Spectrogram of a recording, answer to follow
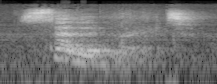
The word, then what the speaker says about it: celebrate: What about celebrate? Celebrate. That ends in a T sound. Ignore the letter E. Nobody pronounces that. That's just in the spelling.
